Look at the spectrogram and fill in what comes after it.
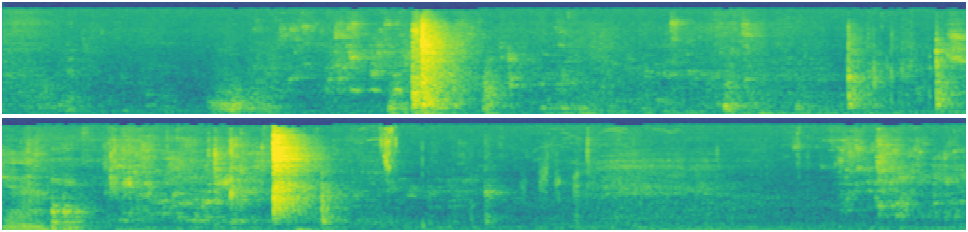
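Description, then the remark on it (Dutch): Water is poured into a glass in a few uneven splashing, trickling bursts, fairly quiet, with some clinking and a brief spoken word in the background. “Dus schenk ik even wat water in.”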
